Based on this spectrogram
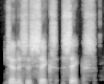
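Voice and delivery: ordinary talk, nothing marked

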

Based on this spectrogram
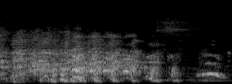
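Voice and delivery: a sudden high breathless laugh; high breathy laugh. Real, not acted. Pastor laughing at his own joke to the congregation, high breathy laugh.

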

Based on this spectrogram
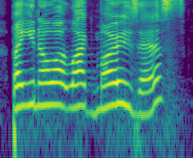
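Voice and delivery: ordinary talk, nothing marked

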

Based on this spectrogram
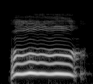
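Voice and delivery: high, loud tire screech noise. Retold or imitated. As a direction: imitate brakes squealing, one long high note. Imitates car screeching to halt.

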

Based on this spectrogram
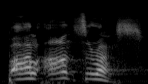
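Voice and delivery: loud, drawn-out cry to a god; shouted plea. Acted. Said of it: "they shouted".

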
